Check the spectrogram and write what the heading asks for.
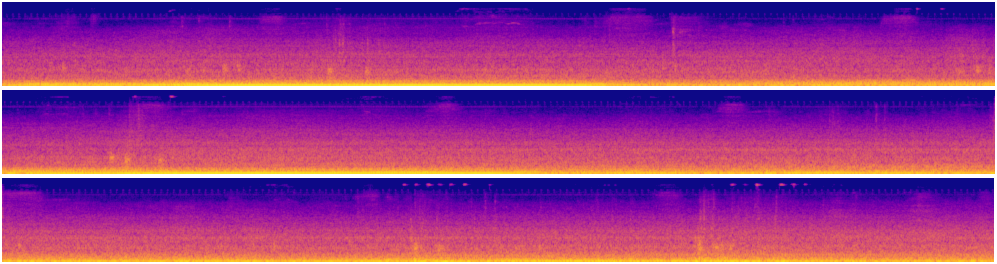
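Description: Car driving at road speed, heard from inside the cabin: a steady low rumble of tyre and road noise that swells louder twice, for several seconds each time.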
